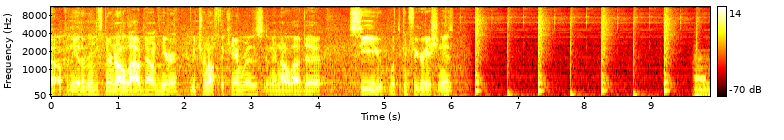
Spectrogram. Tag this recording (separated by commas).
Speech, Music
